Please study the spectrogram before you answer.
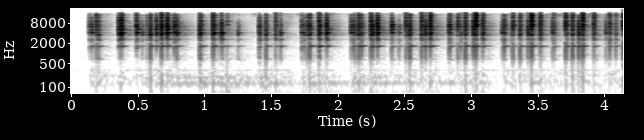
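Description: A large, flat pink ceramic Pottery Barn dinner plate, held upright in both hands, is tapped rapidly with long nails on its face and rim. The taps are bright, crisp clicks with a faint high ring that fades almost instantly, arriving in quick irregular bursts.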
